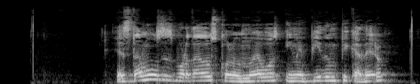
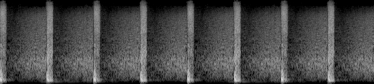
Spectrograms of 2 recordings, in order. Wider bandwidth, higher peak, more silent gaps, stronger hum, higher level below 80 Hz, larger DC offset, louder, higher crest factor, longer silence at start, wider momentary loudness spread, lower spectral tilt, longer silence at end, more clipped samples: second, 15.5 kHz vs over 20 kHz; about the same, 0 dBFS vs 0 dBFS; neither; neither; first, -50 dBFS vs -66 dBFS; neither; first, -14 LUFS vs -19 LUFS; about the same, 16 dB vs 20 dB; first, 1.15 s vs 0 s; about the same, 5 LU vs 4 LU; first, -4.5 dB/octave vs -2 dB/octave; first, 0.25 s vs 0 s; neither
